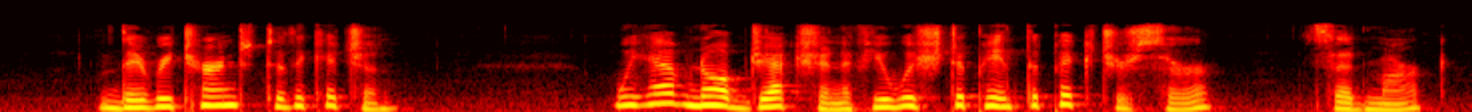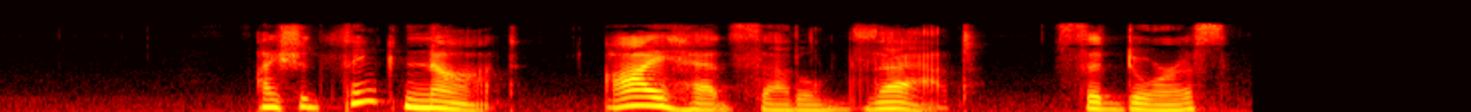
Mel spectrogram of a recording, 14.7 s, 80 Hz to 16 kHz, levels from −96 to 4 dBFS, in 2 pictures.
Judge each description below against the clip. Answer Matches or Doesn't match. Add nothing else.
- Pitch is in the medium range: Doesn't match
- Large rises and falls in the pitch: Matches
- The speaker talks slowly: Matches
